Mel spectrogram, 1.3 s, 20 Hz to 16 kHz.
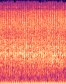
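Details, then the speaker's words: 1981 Mercedes 300GD diesel with glow plugs, revived after 6 years parked, started first try and idles with even clatter and a steady low pulse, no misses or stumbles. Judged perfect: normal idle. "¿Va bien o no va bien? Es que suena a glorias, mira. Pero perfecto."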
